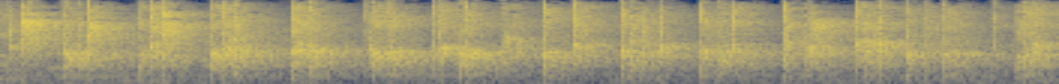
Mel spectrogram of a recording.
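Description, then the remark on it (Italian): An audience breaks into applause for Giuseppe Bergomi, a dense, steady stream of many hands clapping at once, loud and sustained throughout with no voices over it. “È lui, un applauso.”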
